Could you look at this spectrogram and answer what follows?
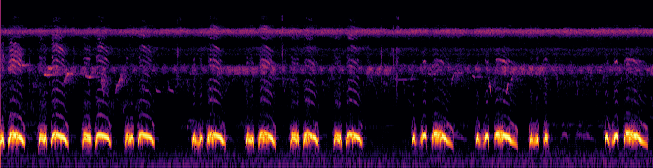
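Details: Wild spotted dove calling back to a decoy bird in a long run of cooing phrases, each a short paired coo ending in a longer descending coo, with brief pauses between phrases.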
